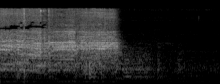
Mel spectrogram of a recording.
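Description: A CTD-200 series card dispenser's motorized rollers feeding a card out of the exit slot on a dispense command. The steady mechanical run lasts about a second and a half and stops sharply a little after a second in.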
